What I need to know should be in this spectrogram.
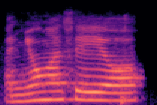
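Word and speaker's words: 안녕하세요: dibacanya Nah di sini ada catatan untuk a kurva di huruf H ini ya akan dibaca samar sekali annyeonghaseyo kalau secara penggalan dia tetap Dibaca tapi secara natural annyeonghaseyo ini artinya apa Halo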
